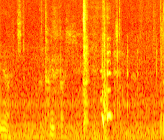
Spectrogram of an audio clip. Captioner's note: laughter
